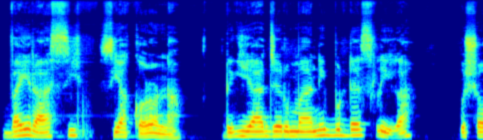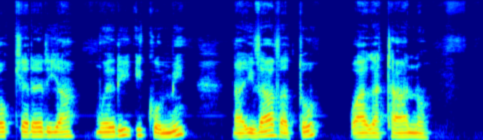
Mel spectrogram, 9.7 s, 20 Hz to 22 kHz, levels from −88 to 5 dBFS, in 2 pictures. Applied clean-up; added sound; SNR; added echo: neural mask model DeepFilterNet 3.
